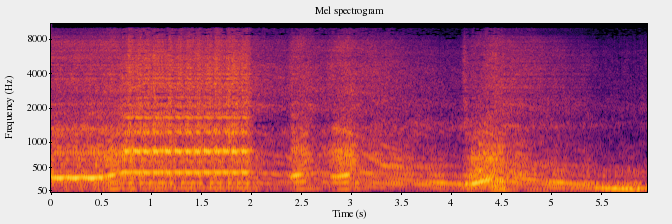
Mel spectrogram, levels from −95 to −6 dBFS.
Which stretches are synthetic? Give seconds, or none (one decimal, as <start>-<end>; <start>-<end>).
0.0-0.7; 4.5-5.4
